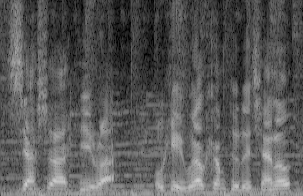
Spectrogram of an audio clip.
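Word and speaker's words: Syasyahiere: it's s-y-a-s-y-a-h-i-e-r-e yeah okay you're gonna break it up into three parts Sasha Hira okay welcome to the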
